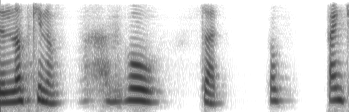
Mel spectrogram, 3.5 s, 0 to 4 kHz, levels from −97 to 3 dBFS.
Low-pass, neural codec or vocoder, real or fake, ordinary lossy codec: 3.6 kHz; codec, 16 kHz, about 1 kbps, DyCAST, with the encoder's durations; fake; none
